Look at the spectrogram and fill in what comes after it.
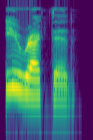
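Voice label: "erected", British English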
